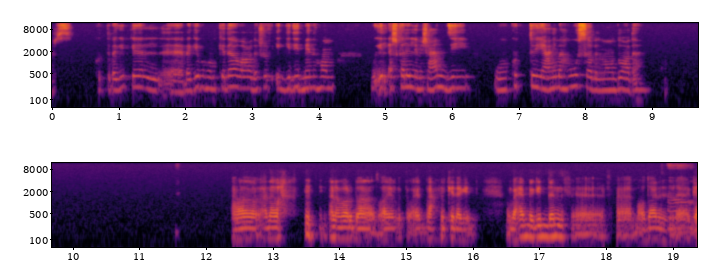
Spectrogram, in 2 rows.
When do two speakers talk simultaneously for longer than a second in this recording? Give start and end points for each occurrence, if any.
none

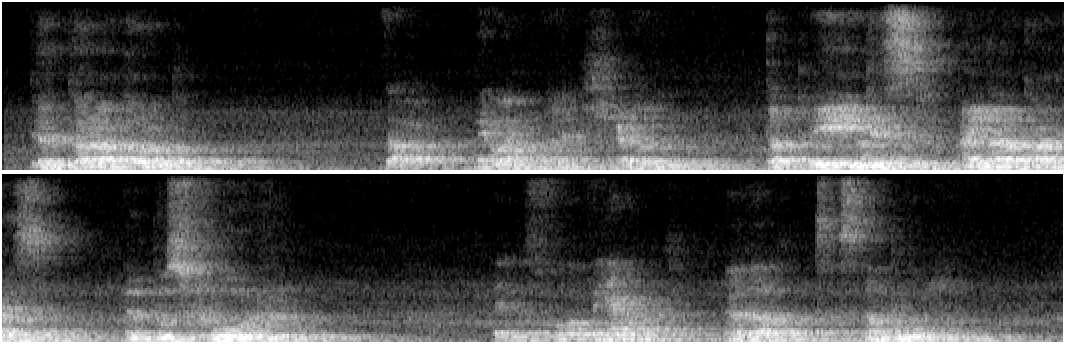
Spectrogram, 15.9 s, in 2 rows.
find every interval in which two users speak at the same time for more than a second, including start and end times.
none

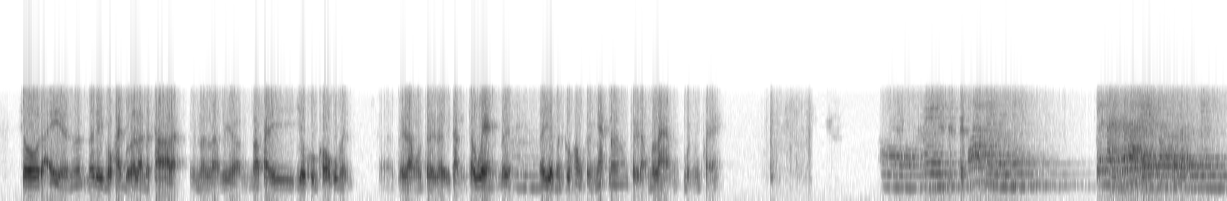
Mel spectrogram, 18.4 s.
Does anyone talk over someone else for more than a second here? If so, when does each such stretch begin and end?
none

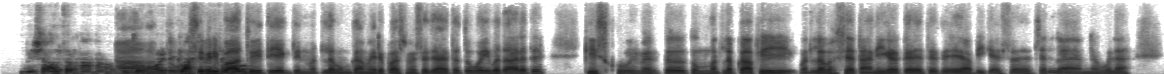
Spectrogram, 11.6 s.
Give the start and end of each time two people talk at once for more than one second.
1.2-2.5

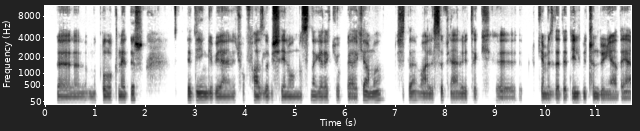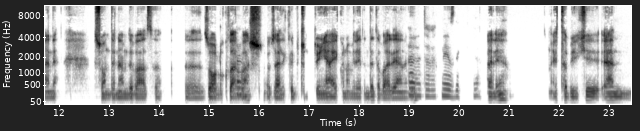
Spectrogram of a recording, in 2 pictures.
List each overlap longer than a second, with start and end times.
none

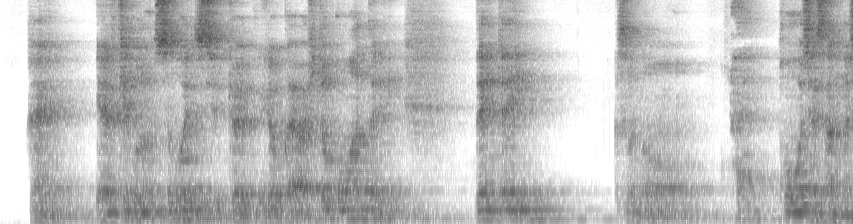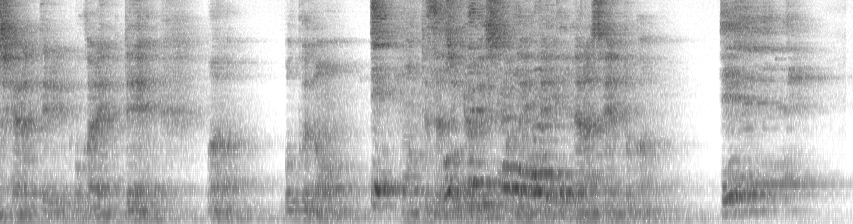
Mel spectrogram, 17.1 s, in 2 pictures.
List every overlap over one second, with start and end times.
12.8-14.5

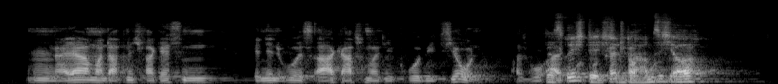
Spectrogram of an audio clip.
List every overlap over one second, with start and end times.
5.5-6.9

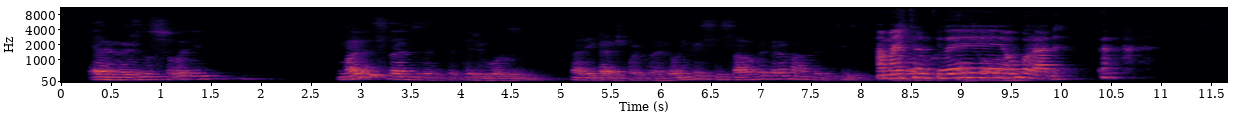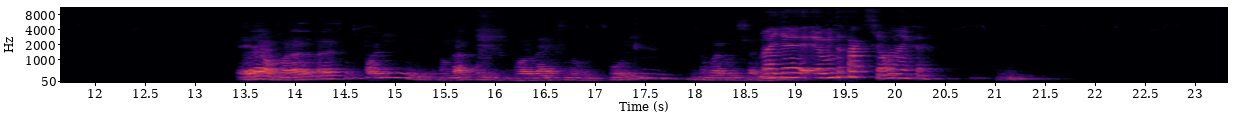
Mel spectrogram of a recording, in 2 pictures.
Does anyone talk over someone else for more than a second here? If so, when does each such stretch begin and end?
8.3-9.6

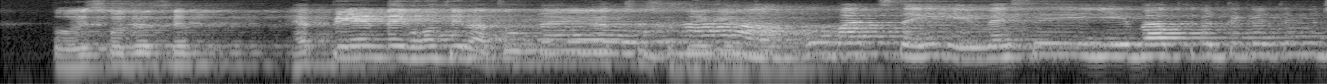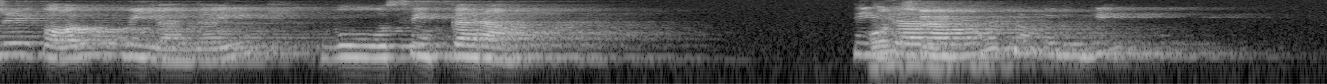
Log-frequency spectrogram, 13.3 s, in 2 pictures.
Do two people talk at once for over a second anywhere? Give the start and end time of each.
2.7-4.1

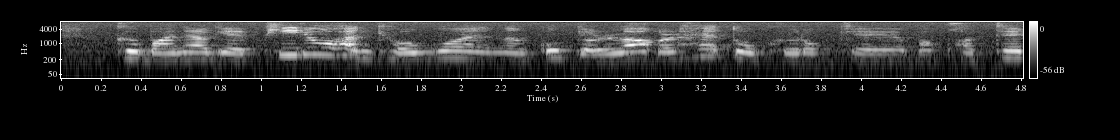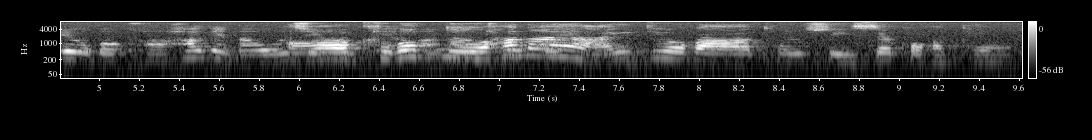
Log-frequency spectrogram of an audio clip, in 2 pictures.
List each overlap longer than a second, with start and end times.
5.9-7.8

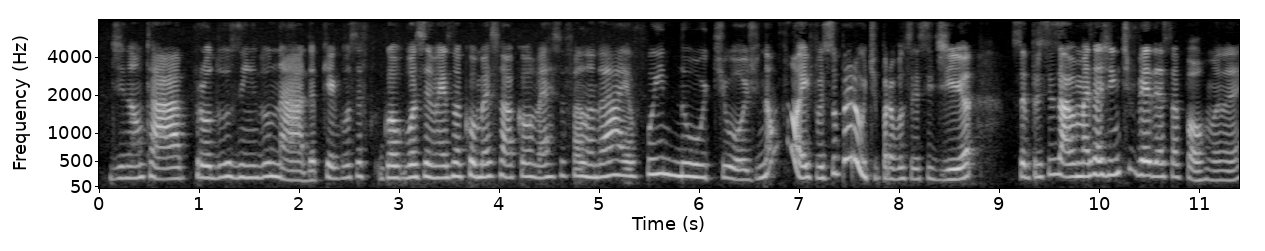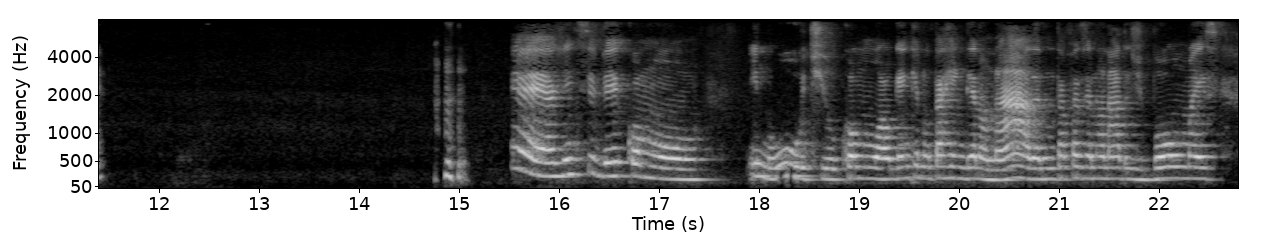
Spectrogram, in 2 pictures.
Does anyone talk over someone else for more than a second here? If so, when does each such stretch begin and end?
none

